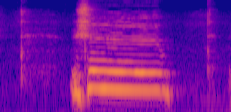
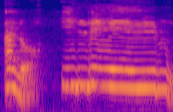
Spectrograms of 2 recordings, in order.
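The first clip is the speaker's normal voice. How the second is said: normal talking voice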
